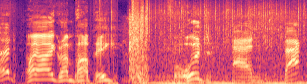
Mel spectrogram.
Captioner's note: lever clunks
